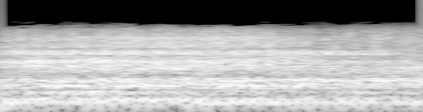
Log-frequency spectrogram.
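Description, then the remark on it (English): A black sedan's engine rumbles as it slows down along a road, a steady, continuous low drone with a dense mid-range hum and no voices, holding an even loudness for about two seconds. “As our story continues today, we find him and his henchman Spike in their black sedan, slowing down along the road and searching for a likely place for what Donelli has in mind.”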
